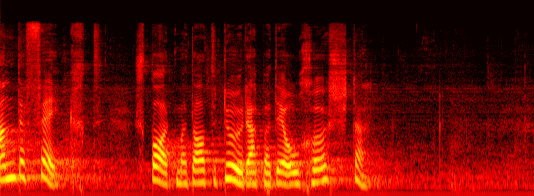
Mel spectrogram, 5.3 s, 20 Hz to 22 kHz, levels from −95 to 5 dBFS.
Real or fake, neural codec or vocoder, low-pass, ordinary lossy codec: real; none; 14.4 kHz; none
